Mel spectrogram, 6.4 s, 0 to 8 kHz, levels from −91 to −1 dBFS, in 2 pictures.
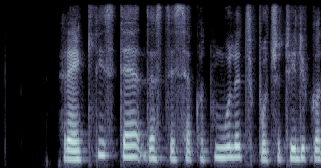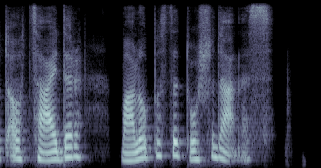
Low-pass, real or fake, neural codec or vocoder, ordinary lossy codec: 7.2 kHz; fake; codec, 16 kHz, 1 kbps, X-Codec, HuBERT features, trained on LibriSpeech; none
